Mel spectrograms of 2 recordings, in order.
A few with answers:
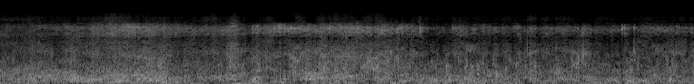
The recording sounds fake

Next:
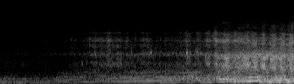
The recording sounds fake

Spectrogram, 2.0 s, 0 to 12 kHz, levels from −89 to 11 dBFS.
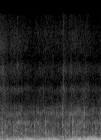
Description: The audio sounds fake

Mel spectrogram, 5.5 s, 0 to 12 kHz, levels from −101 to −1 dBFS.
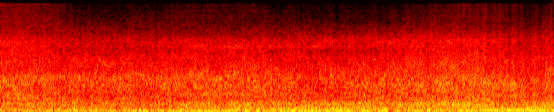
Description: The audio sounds fake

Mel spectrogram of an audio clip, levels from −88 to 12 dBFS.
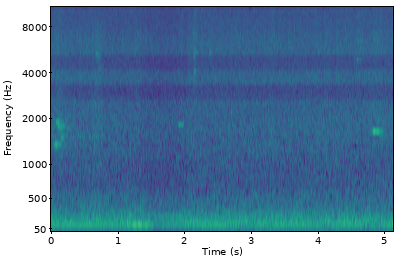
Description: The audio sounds real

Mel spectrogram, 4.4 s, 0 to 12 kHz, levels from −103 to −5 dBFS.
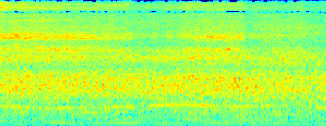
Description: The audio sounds real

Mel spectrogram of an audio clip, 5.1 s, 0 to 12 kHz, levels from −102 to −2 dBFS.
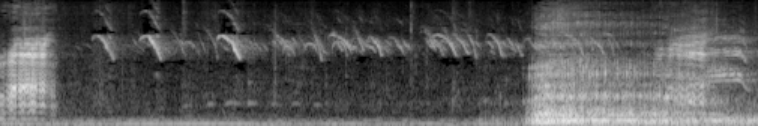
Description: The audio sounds real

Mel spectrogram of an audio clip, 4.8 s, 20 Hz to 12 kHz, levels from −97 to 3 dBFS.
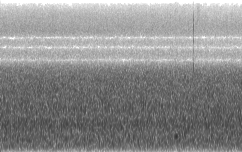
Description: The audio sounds real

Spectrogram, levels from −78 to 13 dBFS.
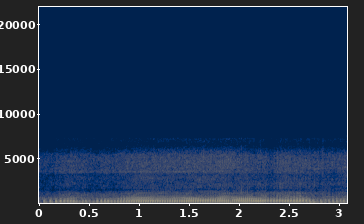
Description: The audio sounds real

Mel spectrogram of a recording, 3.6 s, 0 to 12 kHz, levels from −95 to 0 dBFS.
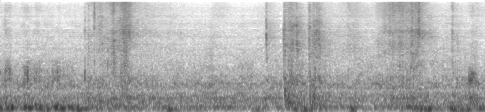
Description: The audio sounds fake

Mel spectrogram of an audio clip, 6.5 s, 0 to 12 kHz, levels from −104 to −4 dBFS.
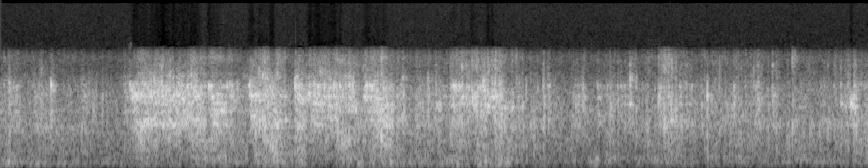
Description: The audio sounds real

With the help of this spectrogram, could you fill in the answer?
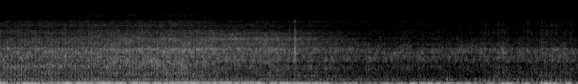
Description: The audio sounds fake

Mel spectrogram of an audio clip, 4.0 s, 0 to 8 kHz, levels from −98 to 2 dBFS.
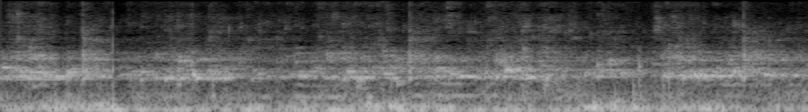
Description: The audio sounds real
